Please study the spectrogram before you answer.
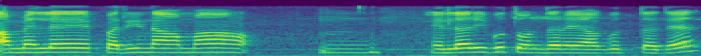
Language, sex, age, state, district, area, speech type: Kannada, female, 30-45, Karnataka, Hassan, urban, spontaneous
